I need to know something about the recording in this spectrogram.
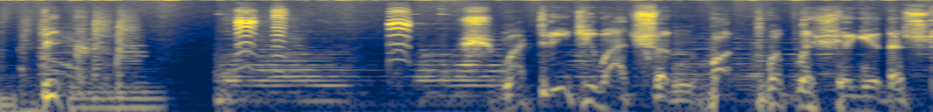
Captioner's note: squeak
